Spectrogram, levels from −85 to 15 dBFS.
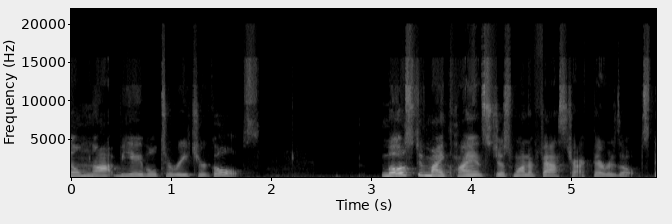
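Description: From start to finish the speech carries Opus voice compression. It sounds like the hybrid mode at around 16 kbps, with SILK's coarse excitation making it plainly hoarse and a bit robotic, and a CELT layer coding the band above 8 kHz, in 20 ms frames.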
